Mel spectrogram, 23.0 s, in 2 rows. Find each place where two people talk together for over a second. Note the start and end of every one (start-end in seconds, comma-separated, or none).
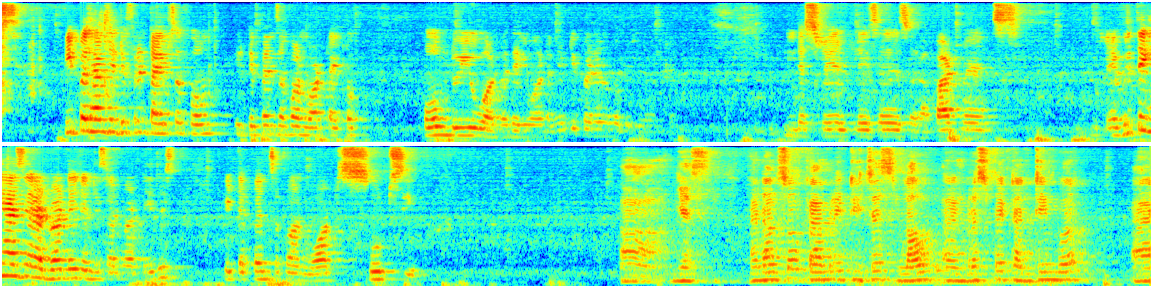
none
